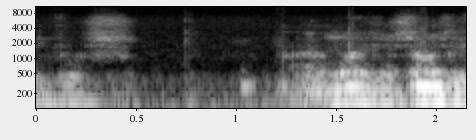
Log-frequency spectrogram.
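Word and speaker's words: Veauche: Toute la conversation, on m'a dit, mais Charles, c'est pas chauve, c'est Vauche.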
